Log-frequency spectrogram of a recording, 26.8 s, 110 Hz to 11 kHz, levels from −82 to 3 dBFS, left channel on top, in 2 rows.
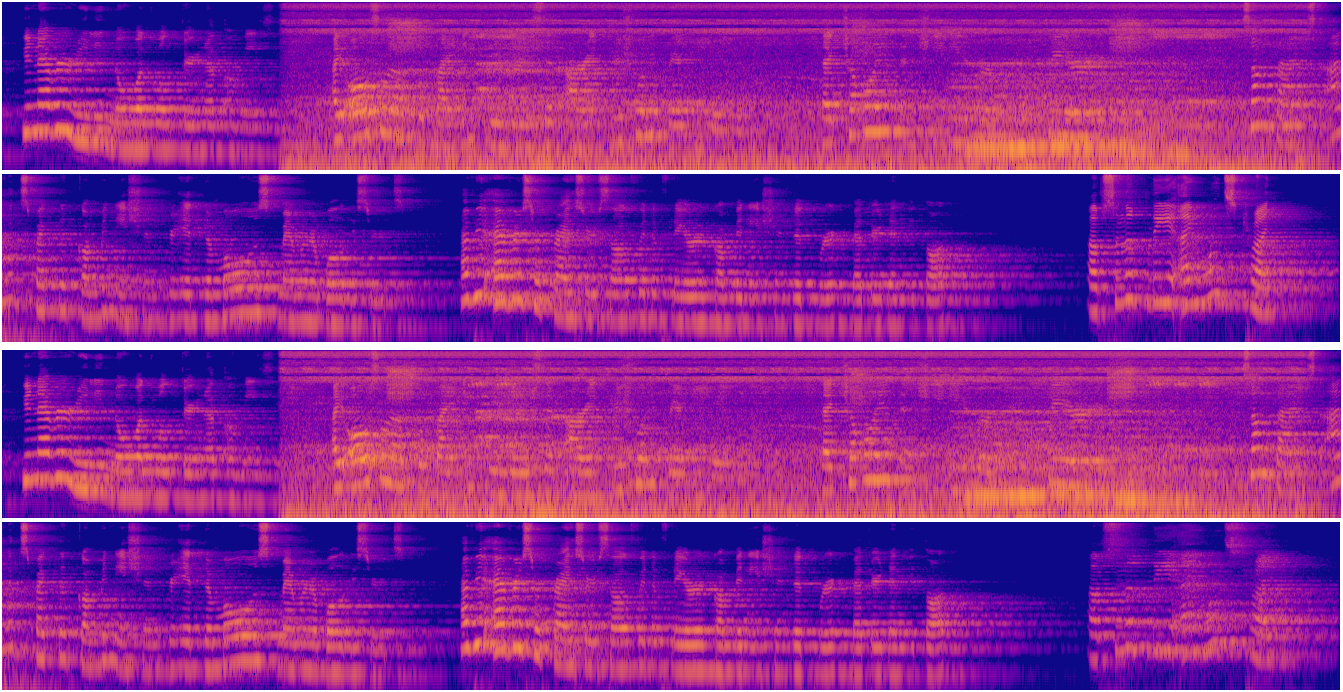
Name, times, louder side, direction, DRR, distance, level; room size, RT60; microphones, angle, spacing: voice 1, 0.2-2.9 3.3-7.6 8.2-9.9 10.5-11.7 12.4-17.4 18.0-22.8, right 1 dB, 10° right, 3 dB, 0.3 m, -29 dB
sound 1, 2.8-13.1, right 2 dB, 65° right, 0.8 m, -26 dB
sound 2, 9.4-12.3, equal, 90° right, 1.2 m, -27 dB
voice 2, 24.3-26.1, left 4 dB, 45° left, 3 dB, 0.5 m, -30 dB
8.5 x 6.0 x 2.2 m, 2.3 s
head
